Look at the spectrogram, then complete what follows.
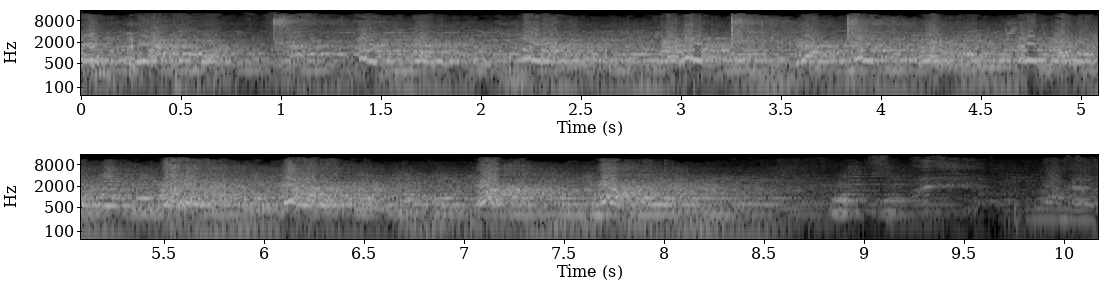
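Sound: dogs barking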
